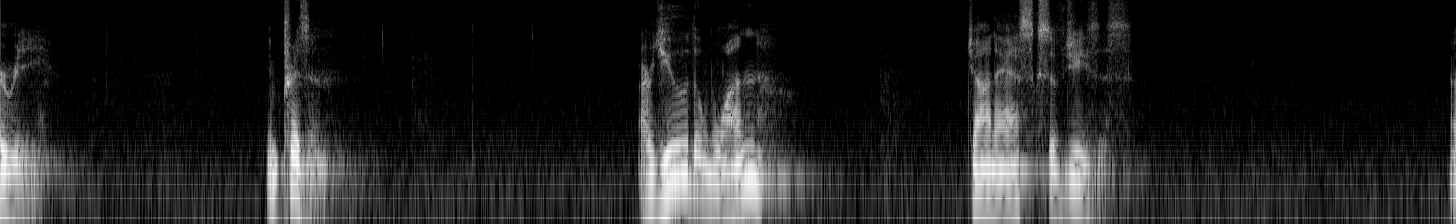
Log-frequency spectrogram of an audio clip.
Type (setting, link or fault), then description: setting, large echoing room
